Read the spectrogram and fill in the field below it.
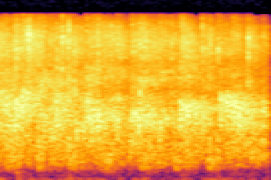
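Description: An audience at a Q&A event breaks into loud, close applause, a thick continuous roar of many hands clapping that fills the whole moment without pause.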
